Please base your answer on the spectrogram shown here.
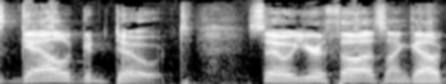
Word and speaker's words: Gal Gadot: been a rough Mike we had been mispronouncing her name along with the rest of the internet incorrectly a long long time but it is gal gadot so your thoughts on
